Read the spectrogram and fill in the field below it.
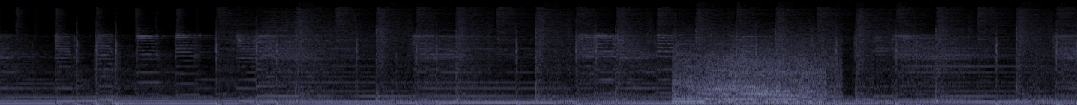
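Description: Racing trucks in a racing video game crash and spin, a steady roar of engines running throughout, then a louder burst of tire squeal and skidding partway through before the engine drone settles again.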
